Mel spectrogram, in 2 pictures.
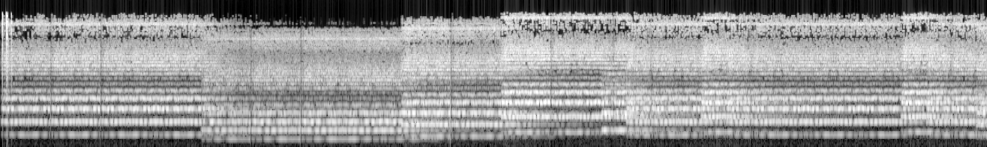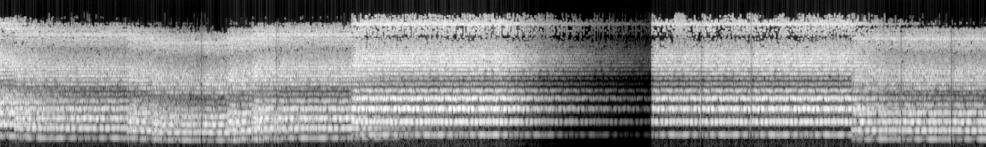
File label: alto; Go Down Moses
